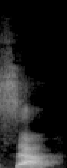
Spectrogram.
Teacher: जब सड़क वाली सा का आप प्रयोग करेंगे बोलने में, तो आपके दांत के पास से होके आपकी जुबान गुजरेगी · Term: दंत सा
